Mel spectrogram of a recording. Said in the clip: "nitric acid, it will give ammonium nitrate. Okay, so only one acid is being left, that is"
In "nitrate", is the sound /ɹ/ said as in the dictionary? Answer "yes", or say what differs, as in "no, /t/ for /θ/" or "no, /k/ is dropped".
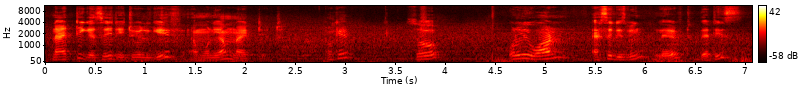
no, /ɹ/ is dropped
